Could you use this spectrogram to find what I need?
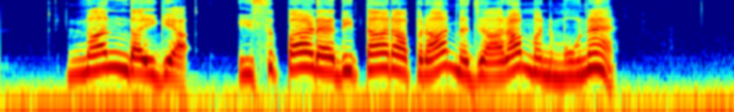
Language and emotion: Dogri, surprised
